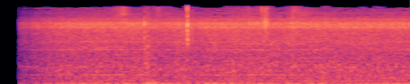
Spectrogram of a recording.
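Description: Steady low rumble of vehicle traffic.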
